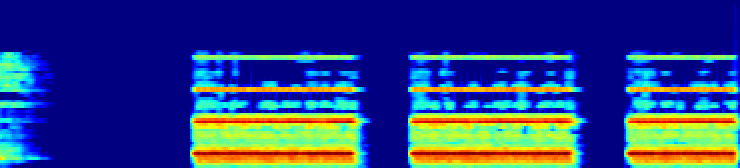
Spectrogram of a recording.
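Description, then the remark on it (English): A telephone rings loudly in long, even bursts: the tail of one ring, then three full rings separated by short pauses, each a steady, bright trilling tone with no voices. “Afraid to answer it?”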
